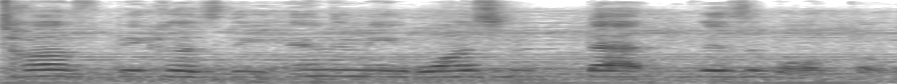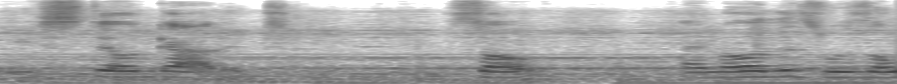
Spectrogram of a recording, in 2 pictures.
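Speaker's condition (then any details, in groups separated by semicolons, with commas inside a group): Cerebral palsy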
